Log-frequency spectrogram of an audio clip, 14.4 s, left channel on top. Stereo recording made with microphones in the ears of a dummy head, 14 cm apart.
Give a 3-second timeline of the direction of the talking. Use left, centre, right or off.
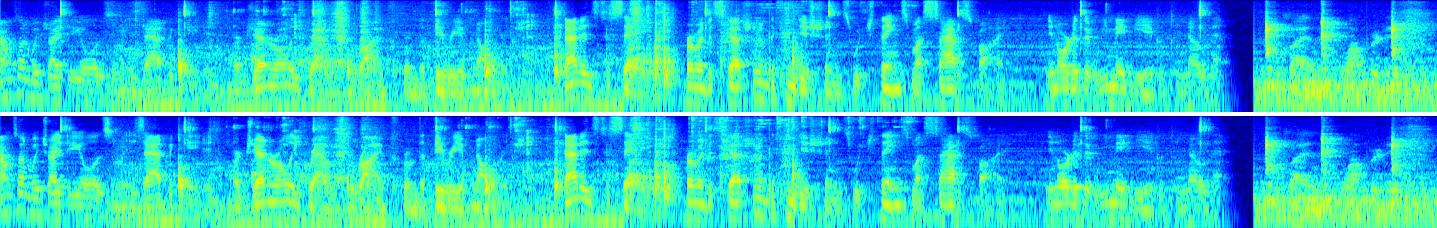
right, right, left, left, left.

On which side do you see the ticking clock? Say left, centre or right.
left.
